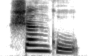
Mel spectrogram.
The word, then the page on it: 山谷: shān gǔ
